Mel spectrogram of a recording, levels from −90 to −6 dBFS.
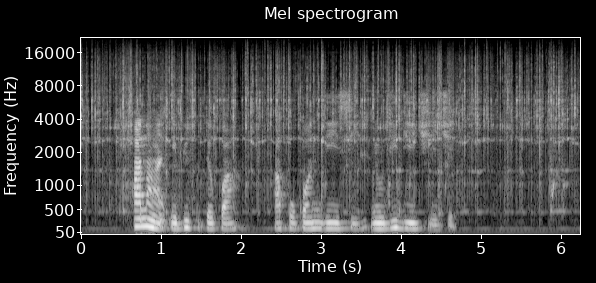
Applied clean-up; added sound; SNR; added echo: none; Liquid; 7 dB; none.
